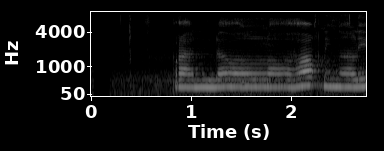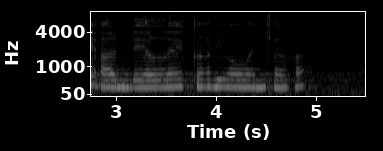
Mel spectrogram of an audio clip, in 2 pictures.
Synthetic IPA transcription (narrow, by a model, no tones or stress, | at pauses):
pɾandaɔlɔɦɔrniŋaliʔadɛlɛkɨrdiwawaɲt͡ʃaɾa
